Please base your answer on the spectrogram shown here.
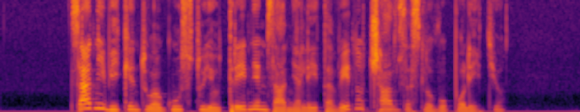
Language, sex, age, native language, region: Slovenian, female, 18-29, Slovenian, Gorenjska region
